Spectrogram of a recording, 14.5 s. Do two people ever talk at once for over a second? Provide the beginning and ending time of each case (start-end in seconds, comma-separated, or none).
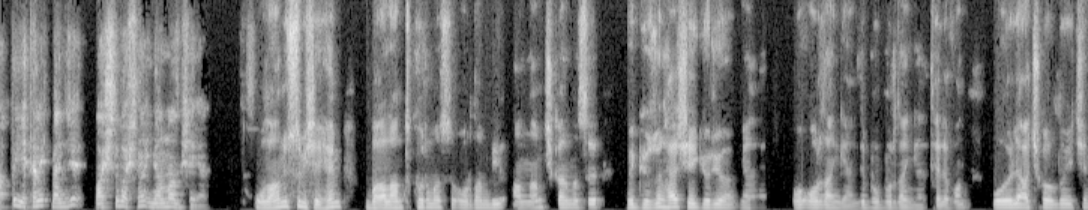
none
